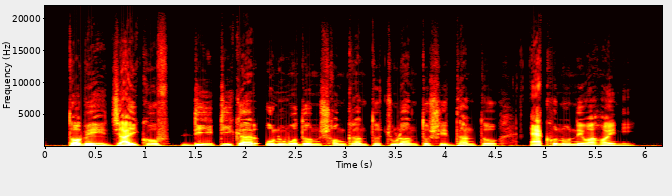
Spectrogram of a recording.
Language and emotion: Bengali, neutral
